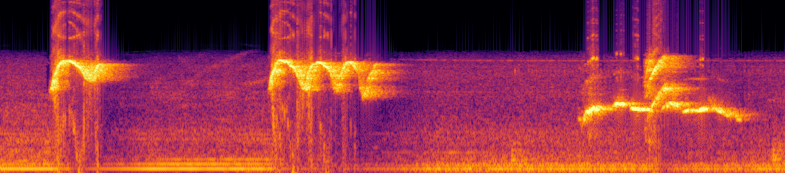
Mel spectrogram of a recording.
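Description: A grey parrot gives three bursts of bright whistled, word-like phrases, the last falling and warbling; a low steady hum runs underneath.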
